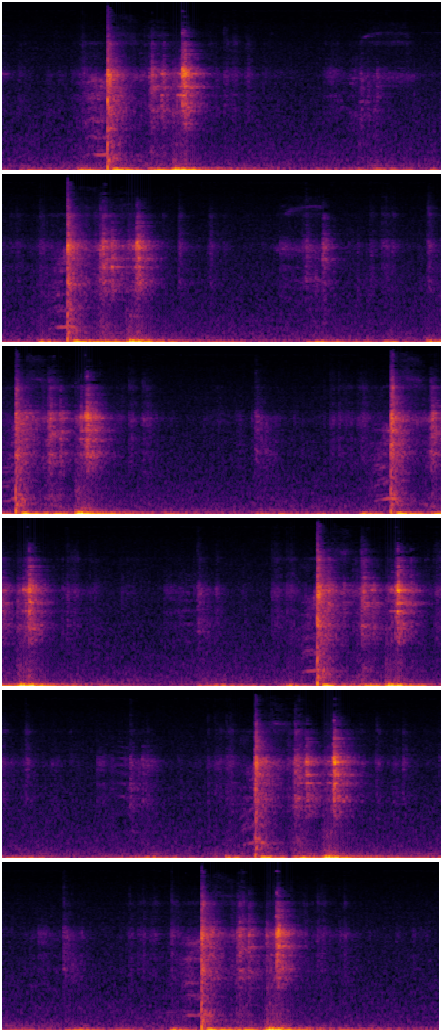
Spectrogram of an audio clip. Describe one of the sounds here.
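Fists and feet thud hard against a heavy punching bag in quick bursts.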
